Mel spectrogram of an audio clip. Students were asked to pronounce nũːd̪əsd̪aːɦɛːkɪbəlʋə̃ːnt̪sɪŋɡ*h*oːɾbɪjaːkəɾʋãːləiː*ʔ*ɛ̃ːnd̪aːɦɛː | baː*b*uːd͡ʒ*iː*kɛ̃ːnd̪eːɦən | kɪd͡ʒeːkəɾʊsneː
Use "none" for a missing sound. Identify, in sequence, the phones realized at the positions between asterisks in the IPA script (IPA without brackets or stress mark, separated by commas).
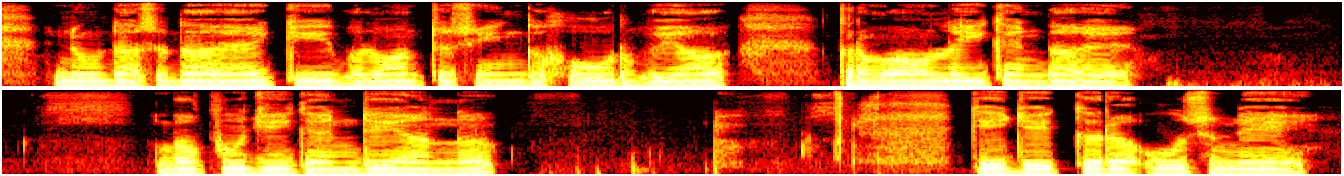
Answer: h, k, p, iː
